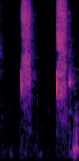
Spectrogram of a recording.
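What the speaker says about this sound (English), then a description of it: "It is the Milani Make It Last setting spray" Two quick bursts of Milani Make It Last makeup setting spray hiss close up, each a sharp short spritz separated by a brief pause in a quiet room.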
